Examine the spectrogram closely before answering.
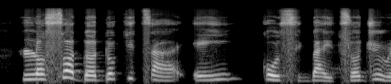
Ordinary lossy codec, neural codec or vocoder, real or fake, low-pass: none; vocoder, 44.1 kHz, 128 mel bands every 256 samples, BigVGAN v2; fake; 14.4 kHz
